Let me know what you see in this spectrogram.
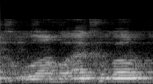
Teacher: Akbar ini nggak ada qalqalah dalam kaf. Kalau qaf ada qalqalahnya, kaf nggak ada.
